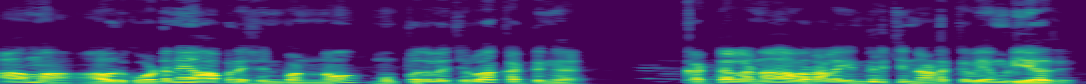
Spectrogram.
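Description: A woman voicing a stern middle-aged male doctor in a cartoon, speaking bluntly and gravely. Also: rumbling low, fairly quick, no room sound, pitched below the performer's own voice.

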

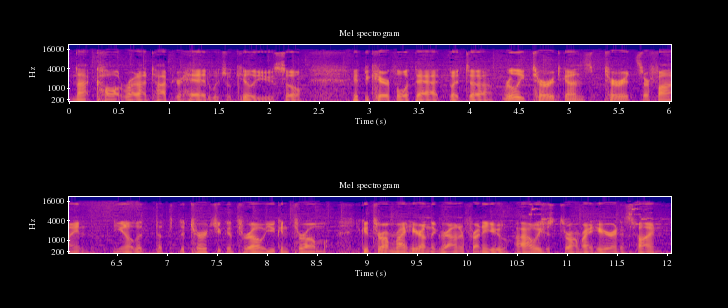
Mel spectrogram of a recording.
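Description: Talking fast with hardly any pauses, a young man gives rambling commentary on a game walkthrough, his low voice pushed and bright. He says um a lot and restarts often, while game music plays under him.

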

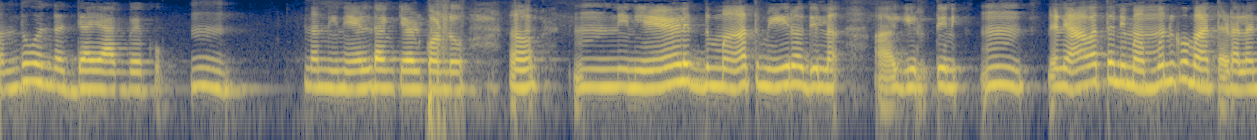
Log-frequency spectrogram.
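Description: A young woman with a central Karnataka Kannada accent, speaking in an earnest, pleading way in a couple's conversation. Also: high voice. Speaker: vlogger. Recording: dull lo-fi recording.

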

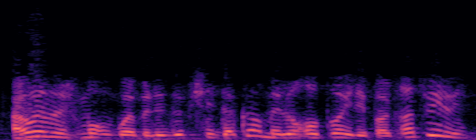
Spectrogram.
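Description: A man's voice: high-pitched, expressive, very fast, slightly rough. A man at a trucking firm, talking on the phone and growing flustered, protesting over and over. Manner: flustered, keeps protesting with repeated "non, non". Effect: heard over a telephone line. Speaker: employee of a trucking firm answering a call. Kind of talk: unscripted phone conversation. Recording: noisy, narrow telephone line.

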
